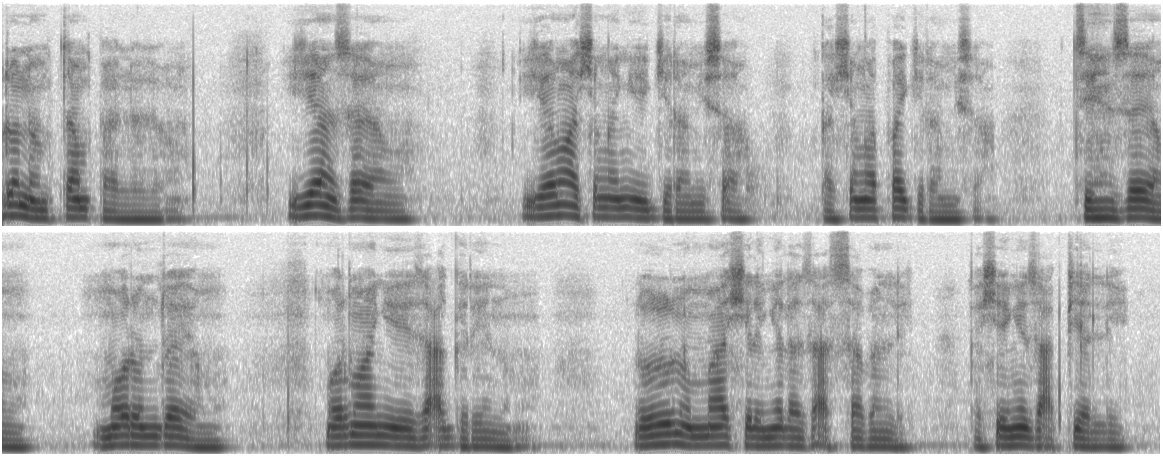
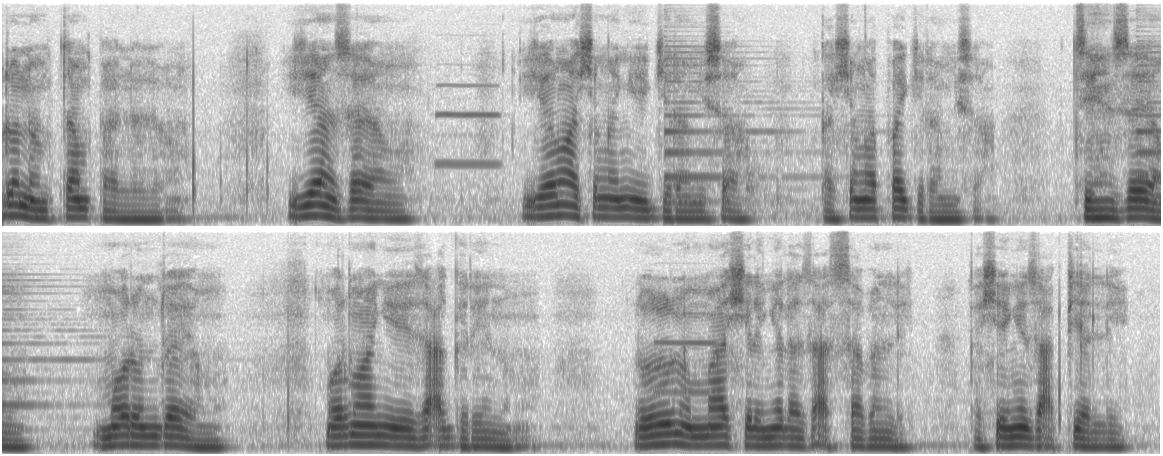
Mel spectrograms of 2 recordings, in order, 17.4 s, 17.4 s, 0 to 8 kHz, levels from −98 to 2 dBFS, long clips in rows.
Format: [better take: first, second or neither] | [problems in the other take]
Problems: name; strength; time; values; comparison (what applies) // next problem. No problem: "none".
first | background sound (Wind instrument, woodwind instrument + Keyboard (musical)); 19 dB below the speech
